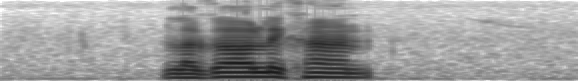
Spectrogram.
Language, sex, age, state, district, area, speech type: Santali, male, 18-30, West Bengal, Bankura, rural, spontaneous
